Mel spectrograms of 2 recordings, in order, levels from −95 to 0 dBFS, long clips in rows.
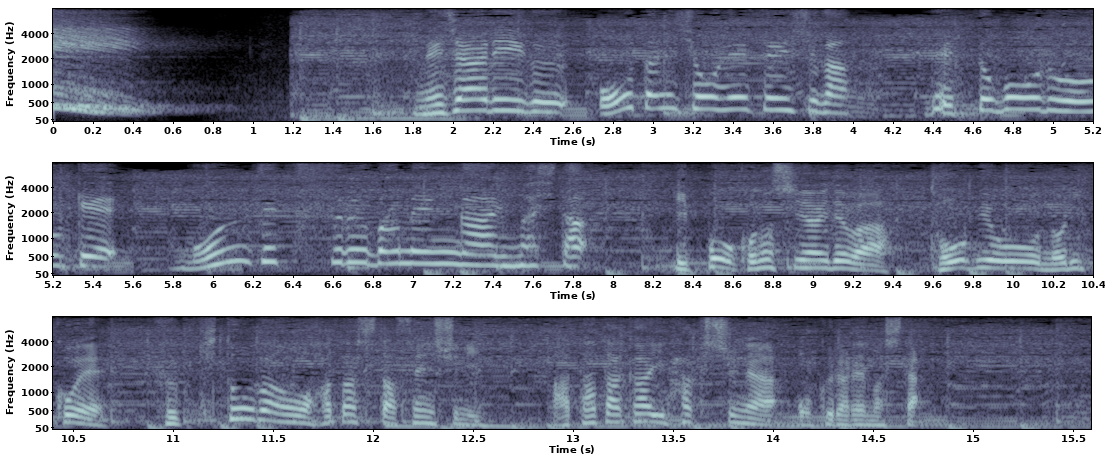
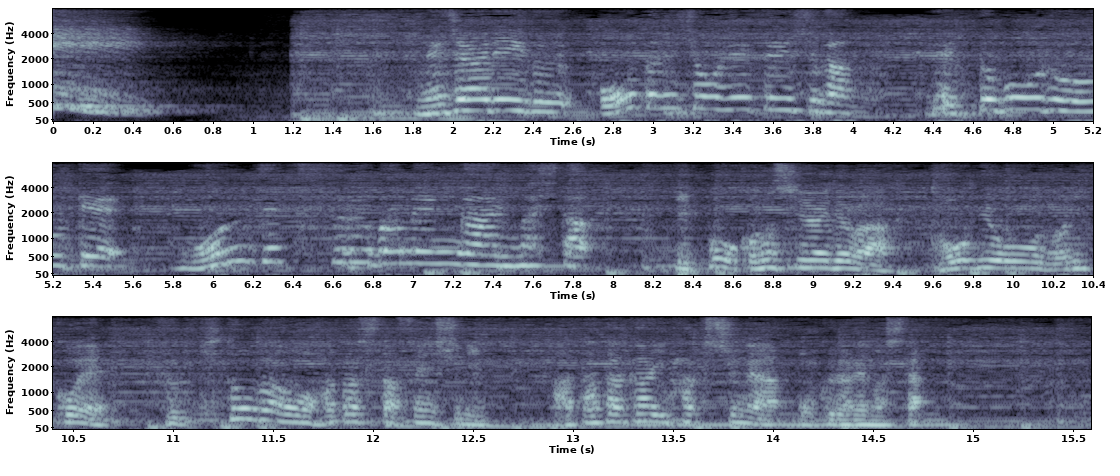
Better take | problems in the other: first | room echo; dies away in 0.1 s

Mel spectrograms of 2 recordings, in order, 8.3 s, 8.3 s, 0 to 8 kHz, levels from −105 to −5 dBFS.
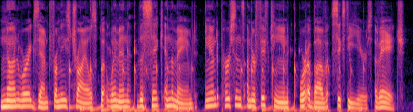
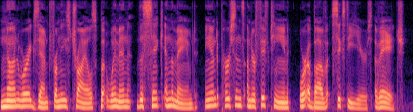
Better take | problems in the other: second | noise reduction (neural mask model RNNoise)

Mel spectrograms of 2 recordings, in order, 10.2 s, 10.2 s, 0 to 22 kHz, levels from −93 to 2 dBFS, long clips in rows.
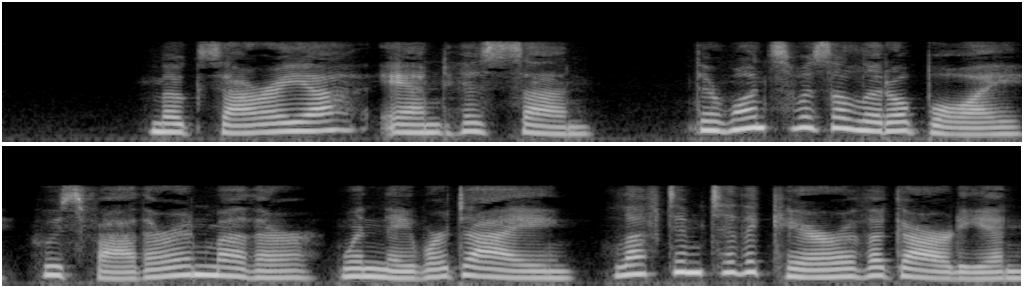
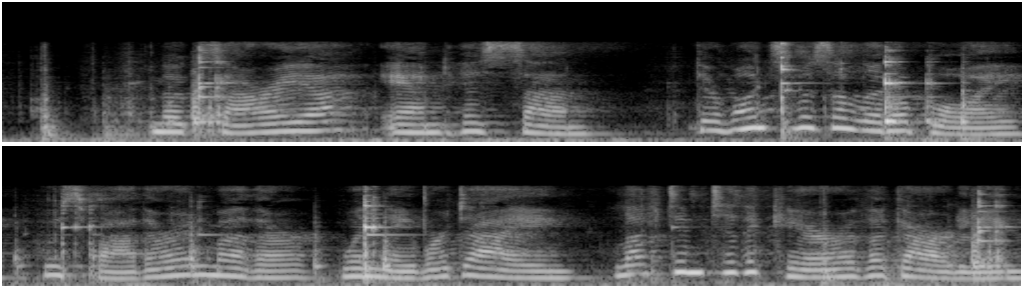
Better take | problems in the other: first | background sound (Chink, clink); 4 dB below the speech // room echo; dies away in 0.7 s

